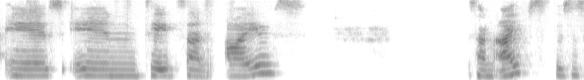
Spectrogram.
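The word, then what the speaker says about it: St Ives: St. Ives, this is how you pronounce it?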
